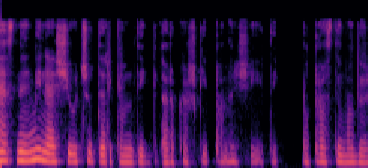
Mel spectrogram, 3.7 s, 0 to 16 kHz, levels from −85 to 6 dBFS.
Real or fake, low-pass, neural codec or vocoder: fake; 9.9 kHz; autoencoder, 22.05 kHz, a latent of 192 numbers a frame, VITS, trained on one speaker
